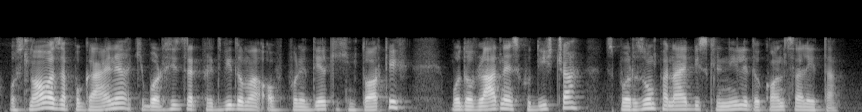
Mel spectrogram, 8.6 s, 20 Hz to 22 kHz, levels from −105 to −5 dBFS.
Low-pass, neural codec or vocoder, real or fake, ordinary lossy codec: 5.4 kHz; none; real; none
